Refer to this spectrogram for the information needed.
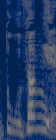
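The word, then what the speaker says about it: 杜曾: 这个层啊也念增，它是一个多音字，你念杜增也行啊，念杜层也行。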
